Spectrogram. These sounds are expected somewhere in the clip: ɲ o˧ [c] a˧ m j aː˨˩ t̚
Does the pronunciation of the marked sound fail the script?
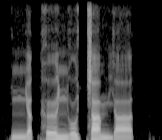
no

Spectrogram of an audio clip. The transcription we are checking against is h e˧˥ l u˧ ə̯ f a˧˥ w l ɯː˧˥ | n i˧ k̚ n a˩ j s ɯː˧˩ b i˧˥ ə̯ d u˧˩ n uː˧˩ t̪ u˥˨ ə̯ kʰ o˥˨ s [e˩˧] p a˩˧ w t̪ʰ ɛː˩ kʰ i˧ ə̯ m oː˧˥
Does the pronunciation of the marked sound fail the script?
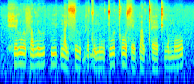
no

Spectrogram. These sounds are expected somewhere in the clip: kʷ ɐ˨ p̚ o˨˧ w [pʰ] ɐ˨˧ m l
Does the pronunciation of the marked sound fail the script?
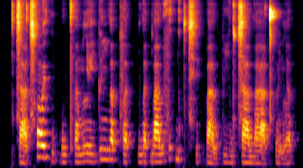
no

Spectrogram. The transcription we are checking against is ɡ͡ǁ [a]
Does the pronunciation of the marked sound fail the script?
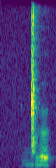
yes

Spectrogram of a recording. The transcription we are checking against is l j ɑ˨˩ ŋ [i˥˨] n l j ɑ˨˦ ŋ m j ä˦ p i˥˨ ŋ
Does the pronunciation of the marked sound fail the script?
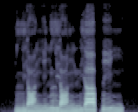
yes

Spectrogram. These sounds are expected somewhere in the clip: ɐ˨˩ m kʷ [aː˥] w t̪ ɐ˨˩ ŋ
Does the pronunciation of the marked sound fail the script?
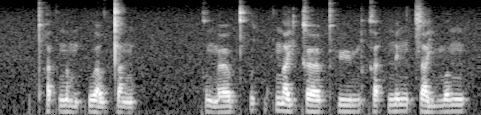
yes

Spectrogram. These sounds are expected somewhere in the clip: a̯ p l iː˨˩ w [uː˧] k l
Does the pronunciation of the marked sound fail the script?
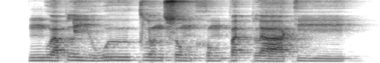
yes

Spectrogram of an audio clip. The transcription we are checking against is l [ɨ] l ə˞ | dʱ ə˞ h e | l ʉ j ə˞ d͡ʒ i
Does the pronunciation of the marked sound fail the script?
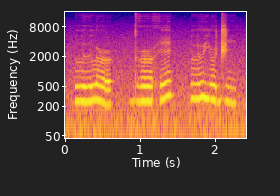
no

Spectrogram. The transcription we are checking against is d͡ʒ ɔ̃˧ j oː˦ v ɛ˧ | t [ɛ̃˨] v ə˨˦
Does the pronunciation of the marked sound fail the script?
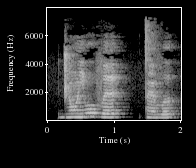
no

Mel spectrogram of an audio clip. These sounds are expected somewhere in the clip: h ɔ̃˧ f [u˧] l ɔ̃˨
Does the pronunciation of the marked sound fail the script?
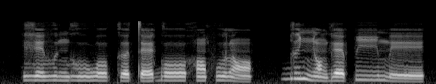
no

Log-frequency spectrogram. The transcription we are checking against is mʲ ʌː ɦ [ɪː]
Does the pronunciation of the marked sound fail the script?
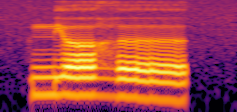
yes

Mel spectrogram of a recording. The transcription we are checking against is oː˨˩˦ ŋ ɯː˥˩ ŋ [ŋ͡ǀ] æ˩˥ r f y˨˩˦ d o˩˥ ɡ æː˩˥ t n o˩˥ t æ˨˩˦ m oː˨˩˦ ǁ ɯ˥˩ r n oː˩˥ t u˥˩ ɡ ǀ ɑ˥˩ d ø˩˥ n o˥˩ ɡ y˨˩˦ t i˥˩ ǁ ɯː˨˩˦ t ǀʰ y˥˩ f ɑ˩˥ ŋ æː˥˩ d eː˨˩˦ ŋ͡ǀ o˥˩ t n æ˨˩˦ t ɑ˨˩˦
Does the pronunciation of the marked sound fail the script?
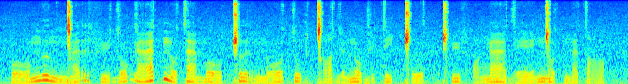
no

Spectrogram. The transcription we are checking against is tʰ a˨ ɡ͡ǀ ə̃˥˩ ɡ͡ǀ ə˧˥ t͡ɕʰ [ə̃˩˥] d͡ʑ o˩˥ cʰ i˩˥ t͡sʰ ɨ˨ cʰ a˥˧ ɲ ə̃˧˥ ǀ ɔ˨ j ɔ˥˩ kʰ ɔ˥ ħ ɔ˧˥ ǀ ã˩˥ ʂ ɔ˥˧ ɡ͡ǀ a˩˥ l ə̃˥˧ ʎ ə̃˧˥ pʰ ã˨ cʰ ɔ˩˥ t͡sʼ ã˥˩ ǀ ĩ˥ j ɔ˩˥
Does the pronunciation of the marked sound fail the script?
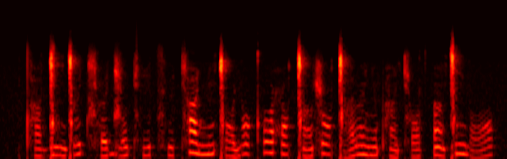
yes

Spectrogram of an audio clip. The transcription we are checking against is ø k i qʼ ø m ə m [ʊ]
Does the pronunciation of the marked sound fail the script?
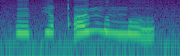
no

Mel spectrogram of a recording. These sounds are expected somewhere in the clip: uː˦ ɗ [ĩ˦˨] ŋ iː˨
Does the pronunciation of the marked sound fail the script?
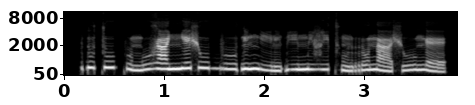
yes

